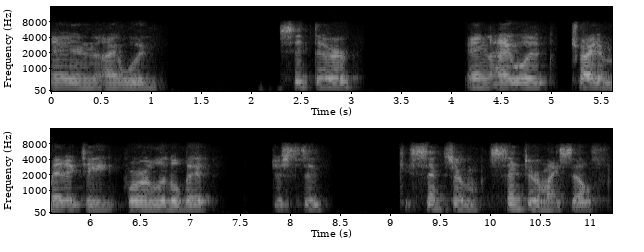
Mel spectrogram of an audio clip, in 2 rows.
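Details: Aphasia in an adult female survivor of a hemorrhagic stroke in September 2018, who could not speak for two years afterward and still has difficulty getting words out and processing speech; repetitions and a word substitution are heard.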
